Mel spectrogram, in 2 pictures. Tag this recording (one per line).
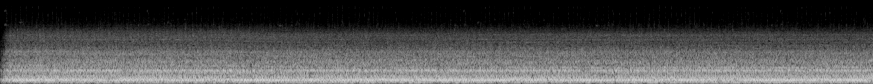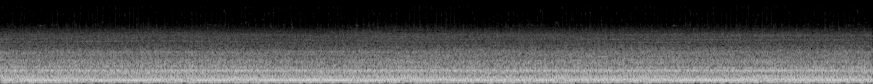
machine
mechanical
motorized
rolling
squeaky
tank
